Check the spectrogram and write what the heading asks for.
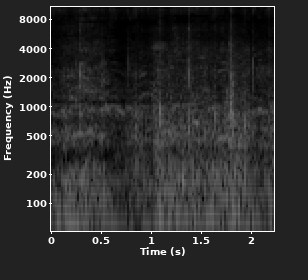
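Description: Background chatter of people standing outdoors, with a few sharp clicks of a walking horse's shod hooves on the wet road.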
